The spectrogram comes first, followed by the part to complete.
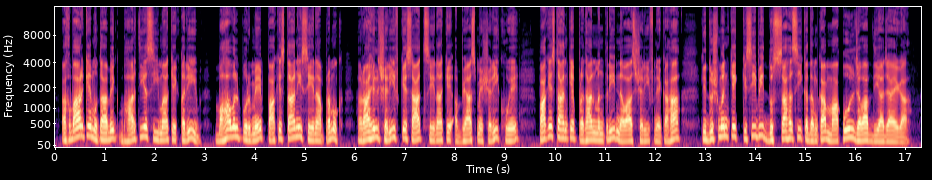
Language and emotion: Hindi, neutral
